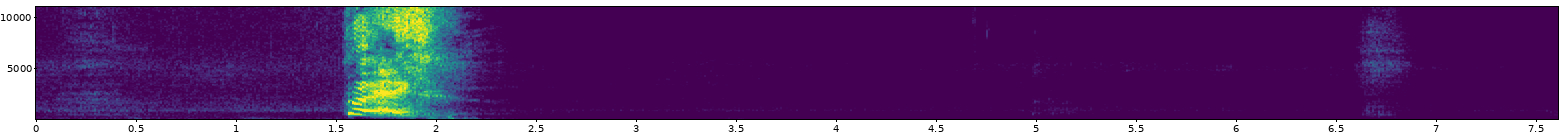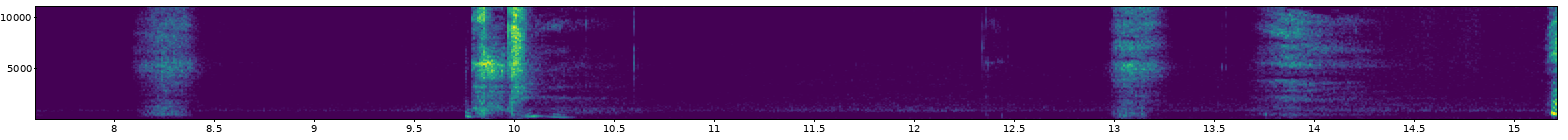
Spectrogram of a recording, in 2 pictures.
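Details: Person with bad allergies gives one loud, sharp sneeze, then softer sniffs and short breathy sounds. Sneezing.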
